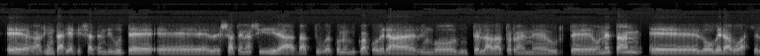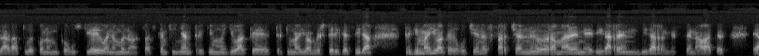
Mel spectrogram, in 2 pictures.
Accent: San Sebastián, Basque Country, Spain; ni Donostiarra naiz

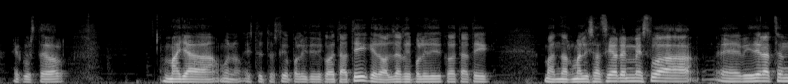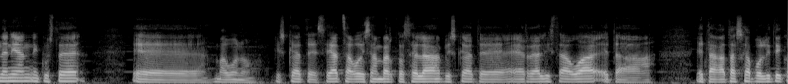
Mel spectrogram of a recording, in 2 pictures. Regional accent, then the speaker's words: Barakaldo, Basque Country, Spain; nire herrian bertan, oso gertutik ezagutzen dugun egoera da, 15.000 pertsona lanik gabe daudela

